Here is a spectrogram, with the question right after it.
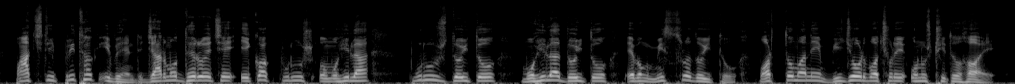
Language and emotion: Bengali, neutral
